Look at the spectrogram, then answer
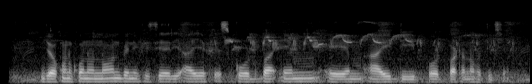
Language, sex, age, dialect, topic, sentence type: Bengali, male, 25-30, Western, banking, statement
